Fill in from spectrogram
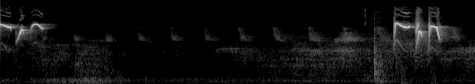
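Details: Java sparrow, wingko type, in rolling tutor song: an opening trio of high sharp chips, a stretch of faint rapid ticking notes, then another loud trio of ringing chips.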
